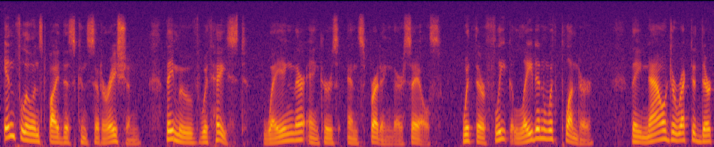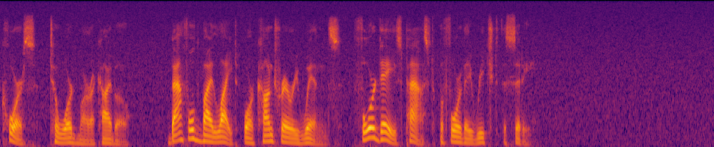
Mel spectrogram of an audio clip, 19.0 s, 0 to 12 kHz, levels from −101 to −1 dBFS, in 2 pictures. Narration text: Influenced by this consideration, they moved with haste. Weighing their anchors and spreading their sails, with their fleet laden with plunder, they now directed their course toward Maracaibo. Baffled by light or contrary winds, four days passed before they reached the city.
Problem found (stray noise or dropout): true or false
false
